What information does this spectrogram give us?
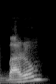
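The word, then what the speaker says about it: Bærum: I think the club that you played for before the ADT, is that pronounced as Barum? Did I get that right? Yeah, that's correct.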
